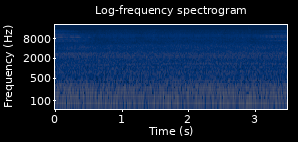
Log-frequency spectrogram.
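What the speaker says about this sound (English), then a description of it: "And I can hear, jet roar above us" A low, steady jet aircraft roar passing overhead at an airport in Microsoft Flight Simulator 2020, a faint continuous rumble with no voices.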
